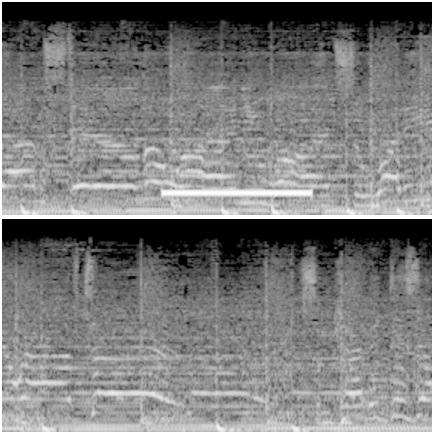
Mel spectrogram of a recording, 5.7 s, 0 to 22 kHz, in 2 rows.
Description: Ringback tone (Europe, 425 Hz), with noise.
